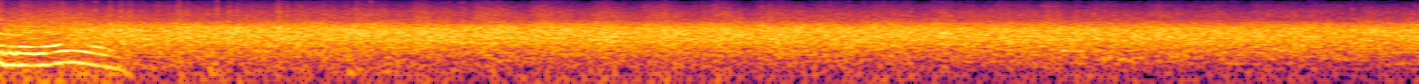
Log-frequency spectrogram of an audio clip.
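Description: A large crowd applauds steadily.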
